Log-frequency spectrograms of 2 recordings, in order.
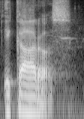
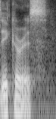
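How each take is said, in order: First: The name ends with an 'os' sound. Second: The name ends with an 'us' sound. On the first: The speaker calls it right. "but it's Icaros" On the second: The speaker calls it wrong. "I always mispronounce it as Icarus"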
